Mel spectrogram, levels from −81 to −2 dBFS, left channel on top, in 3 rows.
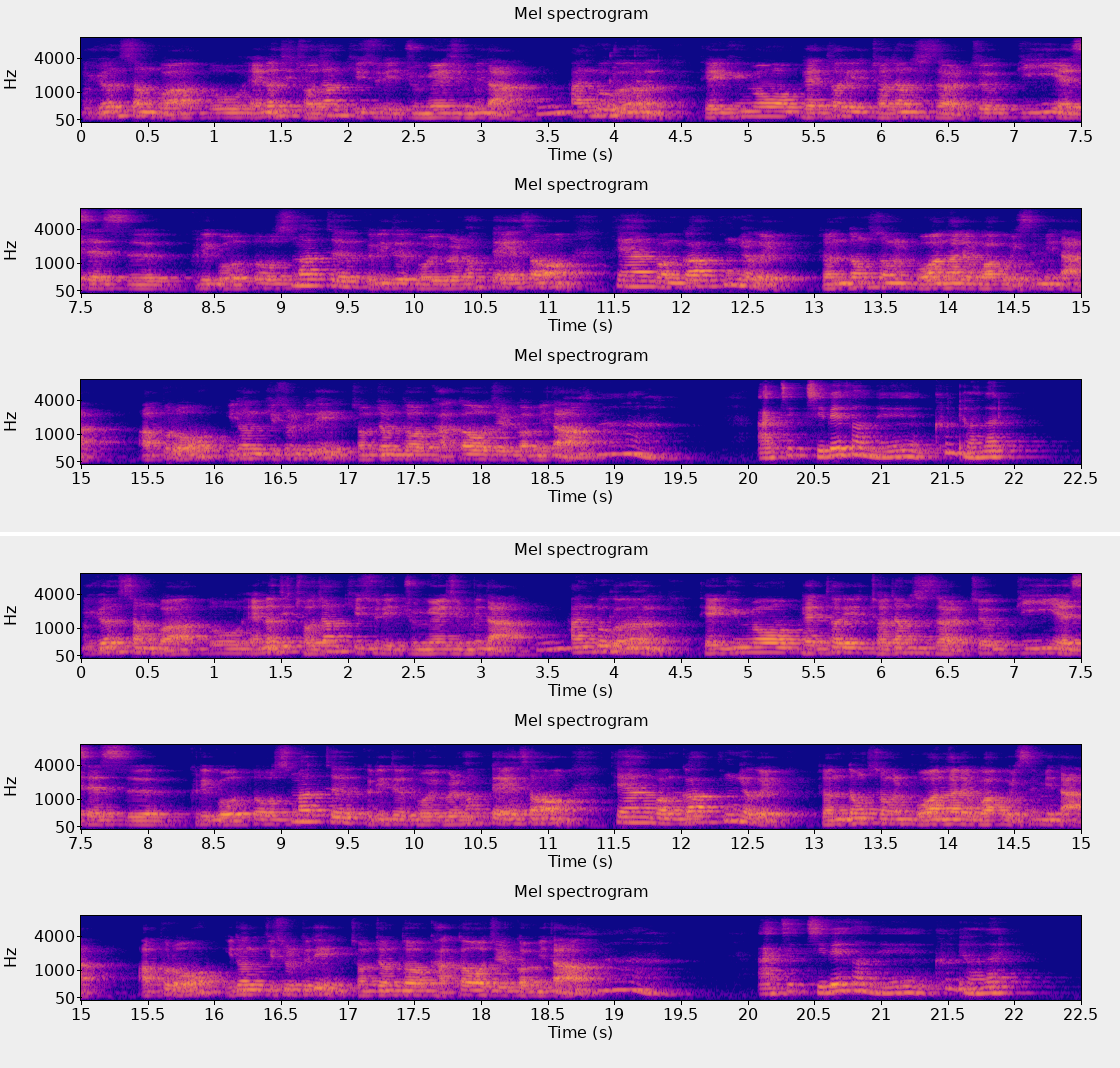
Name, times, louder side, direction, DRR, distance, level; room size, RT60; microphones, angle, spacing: voice 1, 0.0-3.3 3.7-4.3 4.6-12.7 13.0-15.0 15.4-18.8, right 1 dB, 40° right, -1 dB, 0.5 m, -29 dB
voice 2, 18.6-19.4 20.1-21.9, left 2 dB, 30° left, 2 dB, 0.3 m, -31 dB
2.2 x 2.1 x 3.1 m, 0.77 s
head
